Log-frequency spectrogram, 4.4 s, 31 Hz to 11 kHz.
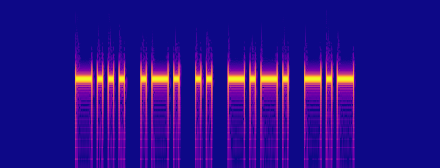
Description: Morse code, heard as a keyed tone, about 22 wpm, 700 Hz. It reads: BRICK
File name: 5 Letter Words - First 3 Letters Given - 22wpm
